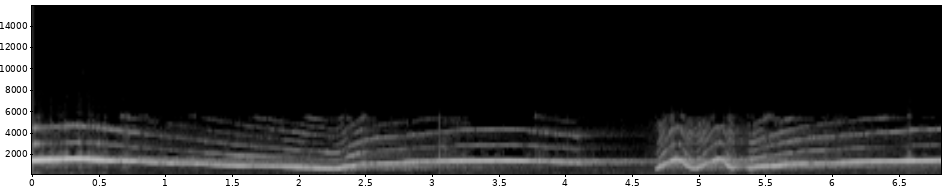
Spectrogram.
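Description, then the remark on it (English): A man's voice imitates a police siren, with a steady rising and falling wail that breaks into a couple of quick yelping sweeps before settling back into the long wail. No other sounds. “The moment where he transitions to the yelp, to the quick yelp, it sounds a little human.”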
